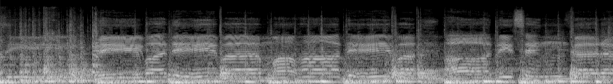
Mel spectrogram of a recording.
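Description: Hindu devotional song: a voice singing in a chanting, mantra-like style over instruments with a steady beat.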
